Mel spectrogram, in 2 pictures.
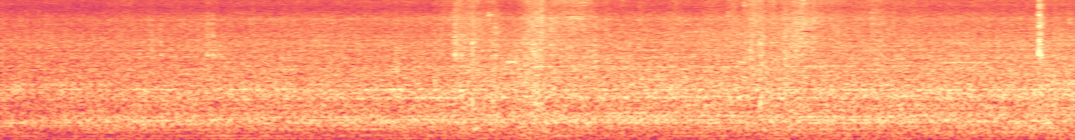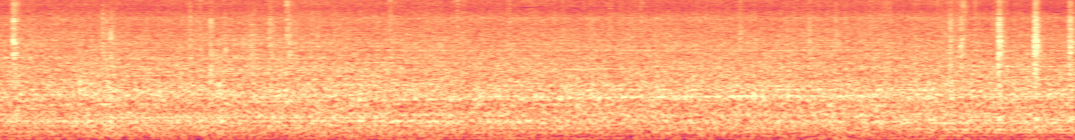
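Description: Car cabin noise, tyres on a wet road and the engine, growing louder over the first few seconds as the car pulls away and gains speed, then holding steady. A few light clicks come in the middle.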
